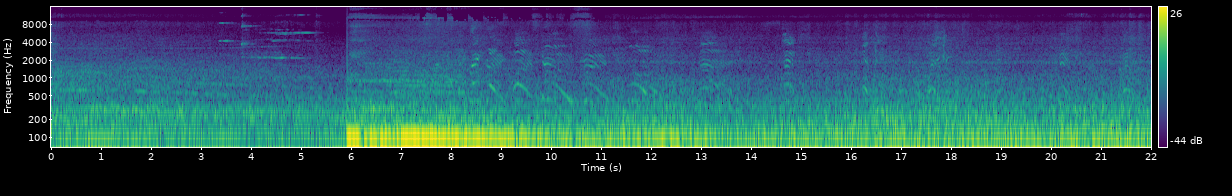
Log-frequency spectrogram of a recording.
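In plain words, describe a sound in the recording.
A locomotive engine rumbles and idles close by.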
